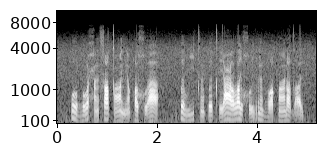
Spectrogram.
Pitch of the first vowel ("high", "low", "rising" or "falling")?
falling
